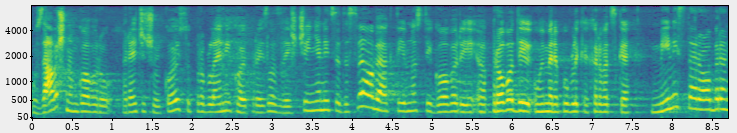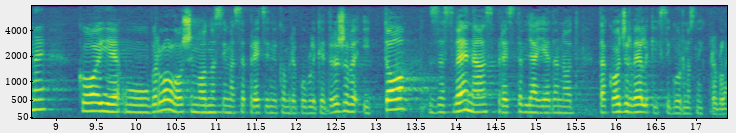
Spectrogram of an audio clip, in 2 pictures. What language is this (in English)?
Croatian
